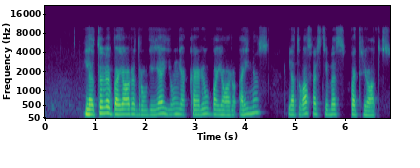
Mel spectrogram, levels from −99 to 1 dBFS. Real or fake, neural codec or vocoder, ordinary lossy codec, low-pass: fake; codec, 44.1 kHz, 2.6 kbps, SNAC; Opus, 24 kbps; 9.9 kHz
